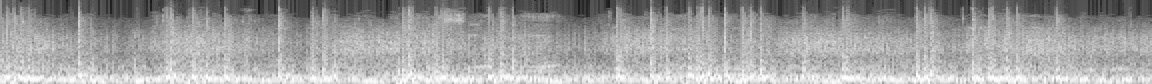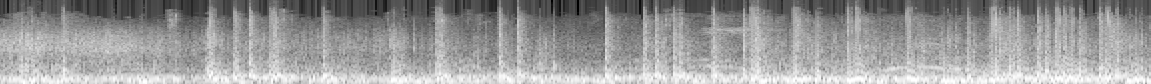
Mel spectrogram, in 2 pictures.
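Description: Aerial firework shells bursting in a dense, unbroken barrage of booms and crackles, several bangs a second.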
